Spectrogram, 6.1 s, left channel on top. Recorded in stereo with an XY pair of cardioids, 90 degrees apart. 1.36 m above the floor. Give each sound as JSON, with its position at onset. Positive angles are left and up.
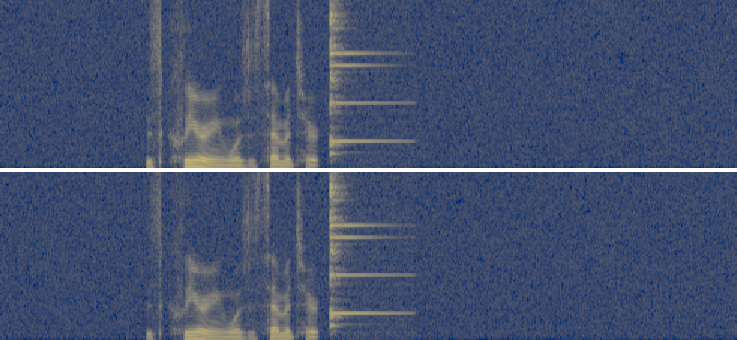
{"t": 1.2, "sound": "a man speaking", "azimuth_deg": 45}
{"t": 2.8, "sound": "a bell", "azimuth_deg": -10}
